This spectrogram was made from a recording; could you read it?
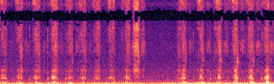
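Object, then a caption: Pencil on a paper sketchbook page. A pink mechanical pencil tip sketches short strokes near the top of a face drawing on white drawing paper in a spiral-bound sketchbook. Quiet, dry scratching bursts repeat about three times per second in an uneven rhythm over a soft low rumble.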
